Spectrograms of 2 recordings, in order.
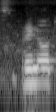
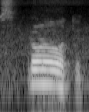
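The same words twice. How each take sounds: First: The ṛ sound is said like 'ri'. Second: The ṛ sound is said like 'ru'. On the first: The speaker calls it wrong. "স্পৃণোতু নয়" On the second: The speaker calls it right. "রিকারকে রু বলতে হবে"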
